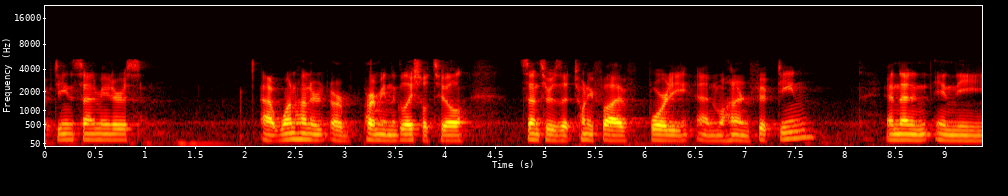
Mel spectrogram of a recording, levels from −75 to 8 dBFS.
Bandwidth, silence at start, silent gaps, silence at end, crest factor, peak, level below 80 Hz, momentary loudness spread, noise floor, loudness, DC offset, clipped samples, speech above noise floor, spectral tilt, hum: 5.4 kHz; 0 s; none; 0 s; 22 dB; 0 dBFS; -58 dBFS; 9 LU; -50 dBFS; -21 LUFS; under 0.1%; under 0.1%; 29 dB; -7 dB/octave; none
